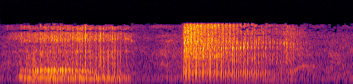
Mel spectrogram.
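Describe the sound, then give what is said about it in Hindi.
A man's voice imitates an old man's breathing: a long, rough inhale through the nose, a short pause, then a loud breathy exhale blown out through the mouth. “बूढ़ा आदमी नाक से सांस लेता है, मुंह से फिर फूंकता है, बुढ़ापे की निशानी समझो, अथवा थकान होती तभी भी ऐसा होता है।”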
